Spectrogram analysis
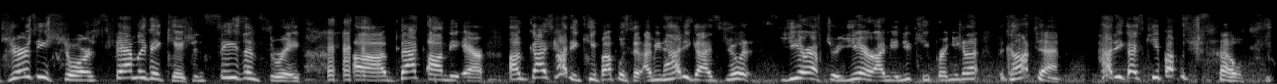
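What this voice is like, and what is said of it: Put-on reporter voice. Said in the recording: “Wait, can I pretend I'm a reporter? Listen, I'm going to do my voice.”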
